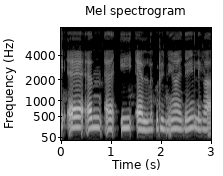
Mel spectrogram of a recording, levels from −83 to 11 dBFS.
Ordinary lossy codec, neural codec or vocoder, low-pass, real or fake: none; none; 7.2 kHz; real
